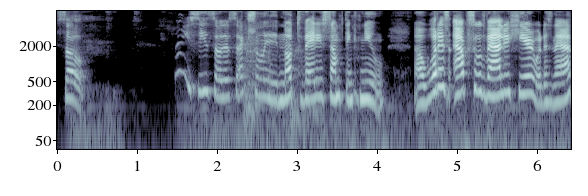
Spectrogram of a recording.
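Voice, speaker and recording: A woman with a non-native accent speaks at a moderate pace in a high, raised, projected voice with a bright, sharp tone. Her loudness swings widely, and she pauses often and at length. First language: not English. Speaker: math teacher. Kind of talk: lecture. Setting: classroom.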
